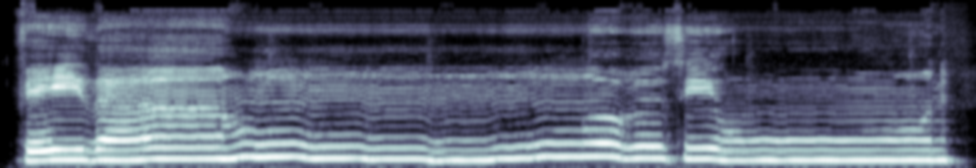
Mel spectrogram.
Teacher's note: میم ساکن کے بعد میم ہے تو ادغام شفی ہوگا، غنہ کر کے پڑھیں گے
